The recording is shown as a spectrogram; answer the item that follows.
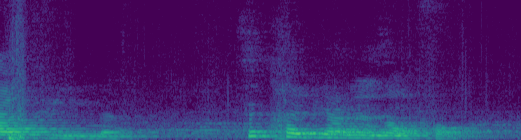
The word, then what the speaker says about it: ville: Deux L, mais on ne prononce pas « je », on prononce « il », la ville.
